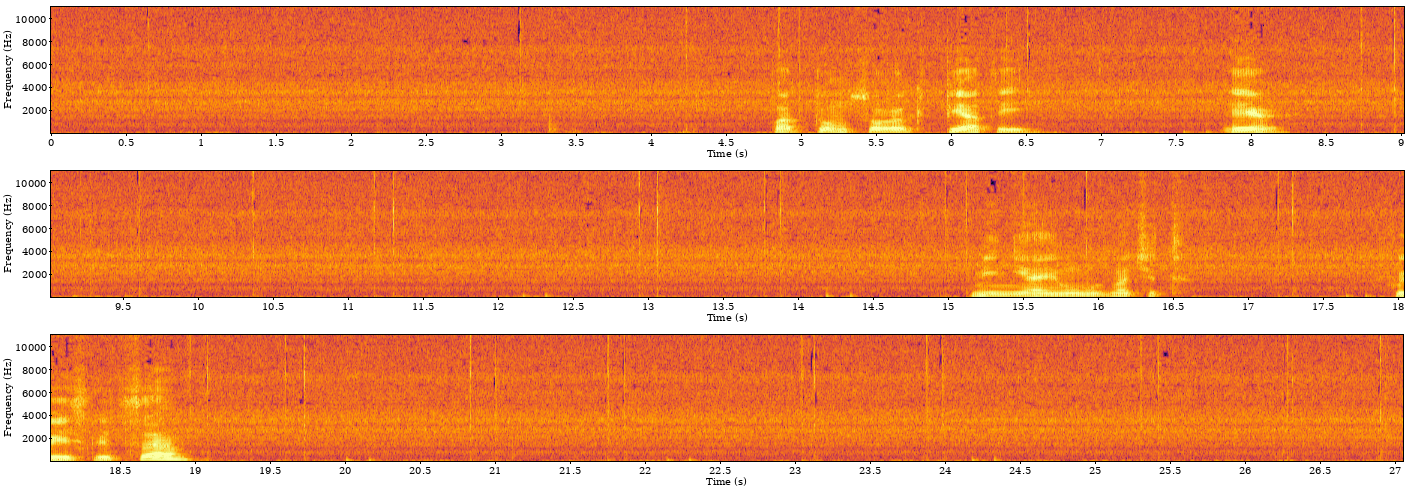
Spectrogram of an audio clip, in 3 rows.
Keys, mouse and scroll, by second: 0.7-3.3 drag, 4.3-4.8 shift+middle drag, 6.4 click, 7.6 r, 9.7-10.4 middle drag, 11.2 click, 12.2 g, 13.8 click, 14.3 g, 15.6-17.3 middle drag, 15.6-16.0 scroll up 1, 16.0-17.3 scroll down 1, 17.3 click, 17.7 g, 19.7 click, 20.1 g, 21.8 click, 22.2 g, 23.9 click, 24.2 g, 26.3-27.0 middle drag.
